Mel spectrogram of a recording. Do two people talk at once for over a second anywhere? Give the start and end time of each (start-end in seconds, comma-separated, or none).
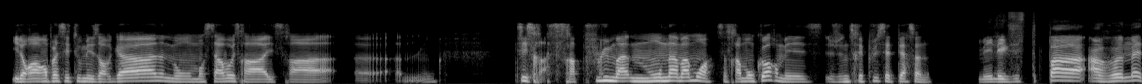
none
